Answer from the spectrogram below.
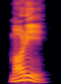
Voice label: "Meori", Korean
